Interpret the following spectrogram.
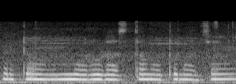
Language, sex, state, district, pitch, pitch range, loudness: Bengali, female, West Bengal, Malda, 235 Hz, 230-240 Hz, -12 LUFS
